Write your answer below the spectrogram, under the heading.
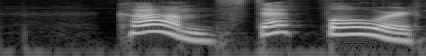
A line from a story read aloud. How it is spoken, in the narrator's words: Mama yells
